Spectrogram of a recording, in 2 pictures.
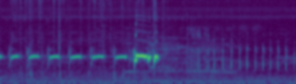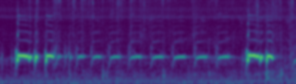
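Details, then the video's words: Local zebra dove with a small crystalline voice, singing to coax rivals into song: steady rows of short coos punctuated by loud stuttered phrases, with a brief dry rattle in a pause. "Perkutut Lokal Gacor suara KECIL Kristal AHLINYA untuk pancingan perkutut lawan MANGGUNG"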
